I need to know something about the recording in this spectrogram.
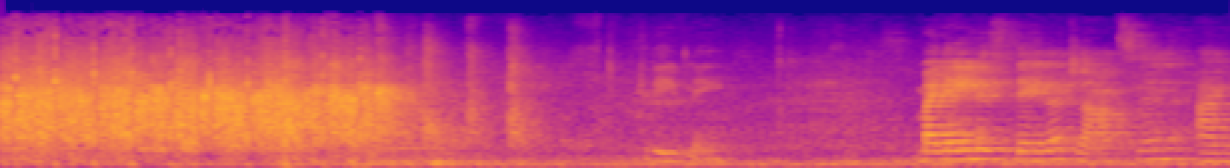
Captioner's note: applause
